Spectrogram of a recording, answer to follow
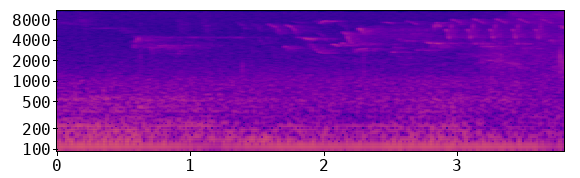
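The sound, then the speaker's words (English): Outdoors among bluebells, birds sing in quick repeated chirps and trills, fairly faint, over a steady low rumble of background noise. No one speaks. “Nothing beats bird song and the crunch under, yep, our feet.”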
